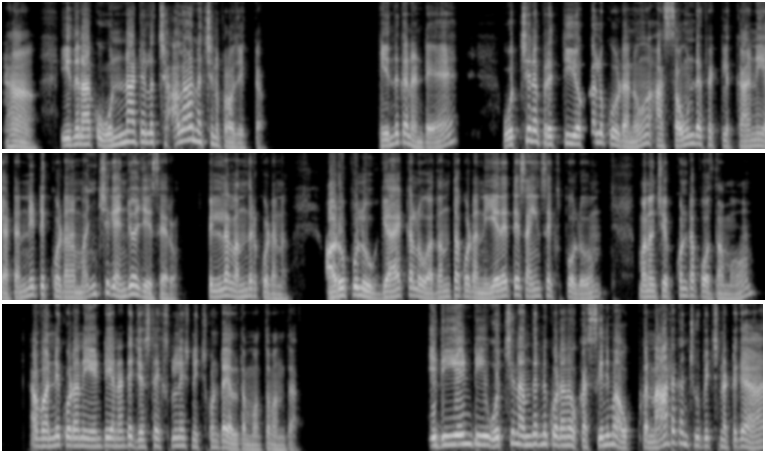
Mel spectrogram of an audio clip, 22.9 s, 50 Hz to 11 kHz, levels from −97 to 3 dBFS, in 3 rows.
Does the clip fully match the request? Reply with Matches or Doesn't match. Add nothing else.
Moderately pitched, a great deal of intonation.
Matches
